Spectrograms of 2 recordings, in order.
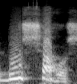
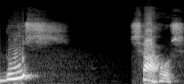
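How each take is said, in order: First: Said in the usual way. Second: দুঃসাহস split as "dush", long pause, "sha-hosh"; careful syllabled pronunciation. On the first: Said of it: "দুঃসাহস শব্দটি উচ্চারণ হবে". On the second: Shown as a demonstration. Teacher models দুঃসাহস for students, slowly, in two separated parts. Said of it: "শব্দটি উচ্চারণ হবে".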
